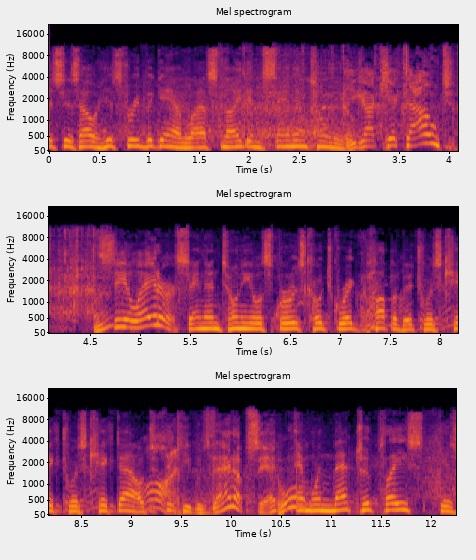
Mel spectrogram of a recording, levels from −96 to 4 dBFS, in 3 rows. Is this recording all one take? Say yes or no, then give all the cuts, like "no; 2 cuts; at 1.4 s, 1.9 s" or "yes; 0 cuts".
no; 1 cut; at 8.3 s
